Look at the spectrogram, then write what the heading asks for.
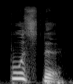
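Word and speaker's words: push: अब देखिए बहुत सारे दोस्त ऐसे हैं सर कहेंगे पी यू एस एच को सर इसे आप पस क्यों नहीं पढ़ रहे हैं सर?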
